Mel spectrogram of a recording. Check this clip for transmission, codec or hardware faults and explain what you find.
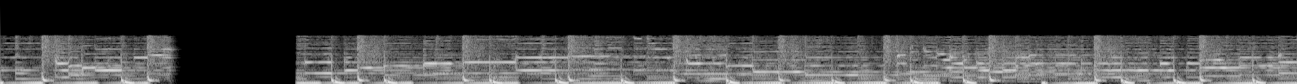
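One transmission fault is audible: a long network dropout.

From 1.7 s to 2.98 s the audio breaks off. The receiver is likely covering a gap in arriving audio. It stretches the last sound into a brief fading buzz or hiss. Then about 1.13 s of near silence follows. Roughly 1.26 s of material never plays. The sound resumes at 2.98 s with that stretch missing. Throughout, nothing is heard above 4 kHz, as expected from a G.711 call codec.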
